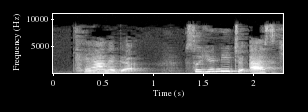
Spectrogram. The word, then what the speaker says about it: Canada: and also Three A's this time the first syllable is stressed this time this a is really long so don't say Canada say Canada Canada so you need to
